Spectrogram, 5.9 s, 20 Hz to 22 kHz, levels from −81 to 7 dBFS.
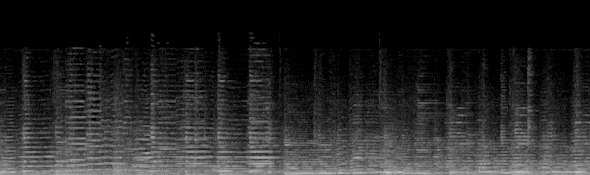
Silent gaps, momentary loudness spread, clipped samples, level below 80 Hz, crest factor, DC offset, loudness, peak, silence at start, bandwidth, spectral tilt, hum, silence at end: none; 4 LU; under 0.1%; -50 dBFS; 16 dB; under 0.1%; -24 LUFS; -8 dBFS; 0 s; 17 kHz; -4.5 dB/octave; none; 0 s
